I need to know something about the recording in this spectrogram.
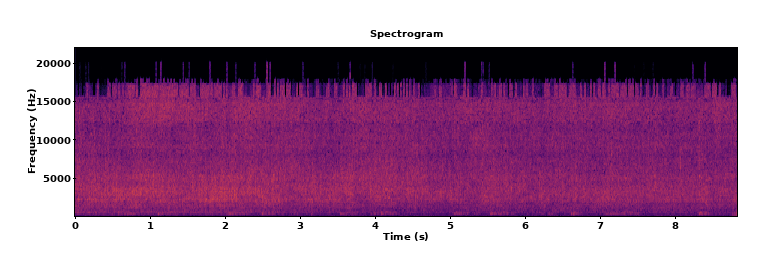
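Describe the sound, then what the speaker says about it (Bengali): Chili paste and ground cumin frying in a pan, giving a steady, dense hiss of sizzling oil that runs continuously at close range with no talk over it. "এগুলোকে ভেজে নেব।"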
